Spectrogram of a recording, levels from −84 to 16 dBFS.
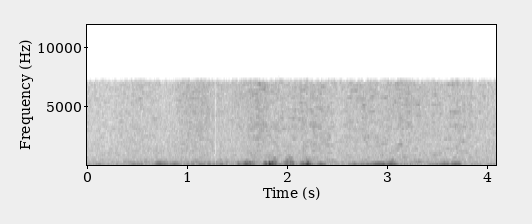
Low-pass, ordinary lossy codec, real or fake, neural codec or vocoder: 7.2 kHz; Opus, 64 kbps; real; none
